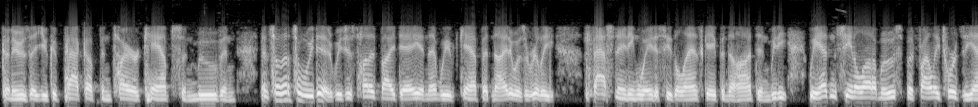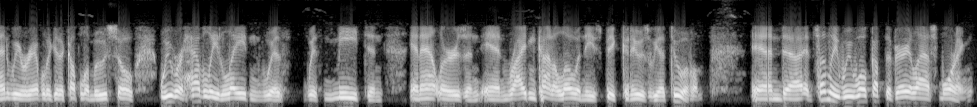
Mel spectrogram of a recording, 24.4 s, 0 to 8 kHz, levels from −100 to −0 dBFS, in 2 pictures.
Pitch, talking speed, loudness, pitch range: 125 Hz, 250 wpm, -13 LUFS, 115-140 Hz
